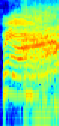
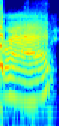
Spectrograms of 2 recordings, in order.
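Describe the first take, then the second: First: Loud full-voiced yell of the word; shouted response. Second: Said in the usual way. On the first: Real, not acted. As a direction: shout it back at full volume. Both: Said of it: "you say fried".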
